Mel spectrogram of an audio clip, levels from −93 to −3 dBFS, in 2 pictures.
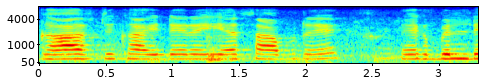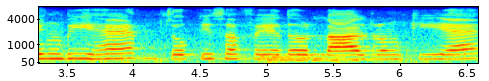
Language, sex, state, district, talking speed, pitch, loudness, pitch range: Hindi, female, Haryana, Rohtak, 155 wpm, 240 Hz, -19 LUFS, 235-250 Hz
